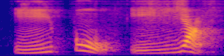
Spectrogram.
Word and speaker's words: 一不一样: So the first E itself should be the second tone, yi bu yi yang.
